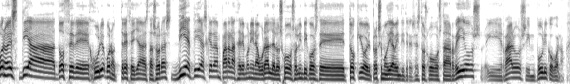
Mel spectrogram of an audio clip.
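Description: The speech keeps a moderate pace with hardly any pauses. Its pitch swings very widely. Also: man, medium pitch for a man. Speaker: radio sports show host. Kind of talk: late-night radio sports show.

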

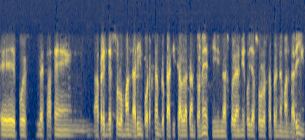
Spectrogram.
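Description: A man with a Galician accent speaks in a fairly low, monotone voice with flat intonation. He goes very fast, with hardly any pauses. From Galicia, Spain. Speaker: professional footballer. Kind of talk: interview.

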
